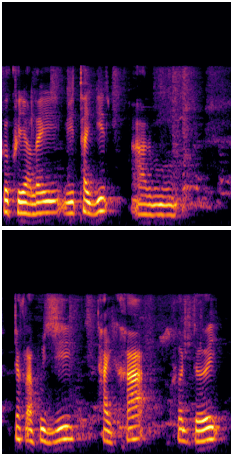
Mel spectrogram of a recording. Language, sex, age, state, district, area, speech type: Bodo, female, 60+, Assam, Baksa, urban, spontaneous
